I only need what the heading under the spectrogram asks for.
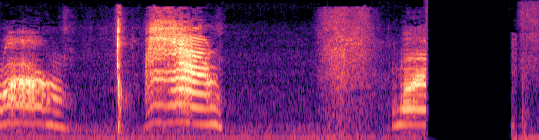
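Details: Domestic cat meowing: a short harmonic meow, a sharp click, then a longer, louder wavering meow, a soft breathy sound, and a final brief meow before sudden silence.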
